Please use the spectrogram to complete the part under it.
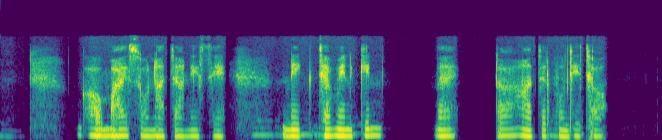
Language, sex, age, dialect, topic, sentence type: Maithili, female, 31-35, Bajjika, banking, statement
